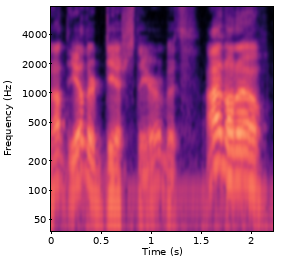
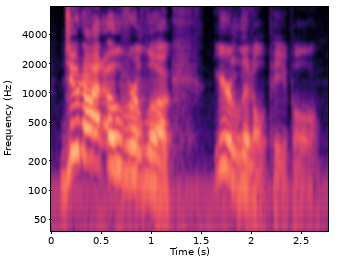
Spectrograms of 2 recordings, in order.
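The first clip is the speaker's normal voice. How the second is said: normal talking voice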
